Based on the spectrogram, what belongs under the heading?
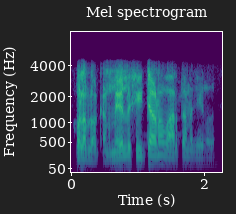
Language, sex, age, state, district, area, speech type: Malayalam, male, 30-45, Kerala, Thiruvananthapuram, urban, conversation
